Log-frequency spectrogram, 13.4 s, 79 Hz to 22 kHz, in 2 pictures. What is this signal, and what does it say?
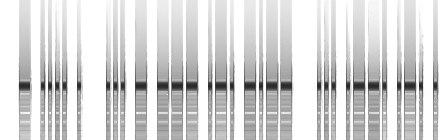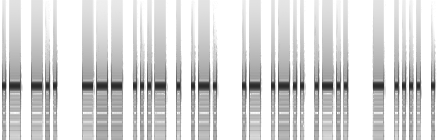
Morse code, heard as a keyed tone, about 22 wpm, 700 Hz. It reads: THE STORY SPREAD OVER ALL THE
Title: Sentences from Top 1200 Words 22wpm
